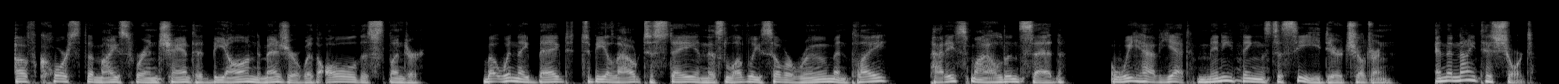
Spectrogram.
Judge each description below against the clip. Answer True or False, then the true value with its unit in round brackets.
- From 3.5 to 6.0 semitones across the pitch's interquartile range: True (4.5 semitones)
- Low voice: True (110 Hz)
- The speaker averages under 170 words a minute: False (175 wpm)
